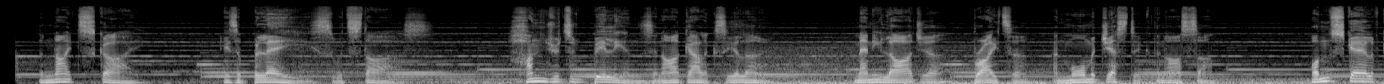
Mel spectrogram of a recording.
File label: documentary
